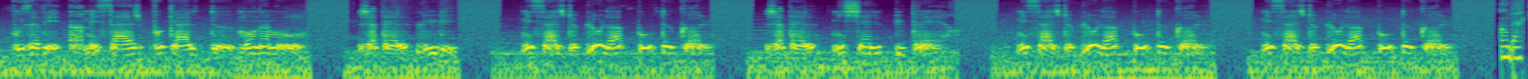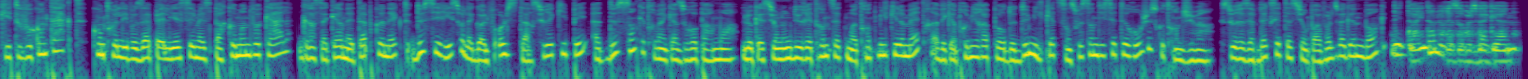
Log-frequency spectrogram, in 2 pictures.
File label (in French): RADIO; VW; GOLF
